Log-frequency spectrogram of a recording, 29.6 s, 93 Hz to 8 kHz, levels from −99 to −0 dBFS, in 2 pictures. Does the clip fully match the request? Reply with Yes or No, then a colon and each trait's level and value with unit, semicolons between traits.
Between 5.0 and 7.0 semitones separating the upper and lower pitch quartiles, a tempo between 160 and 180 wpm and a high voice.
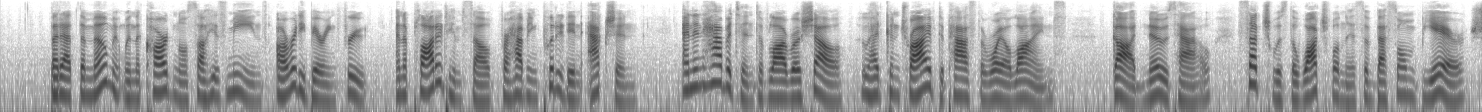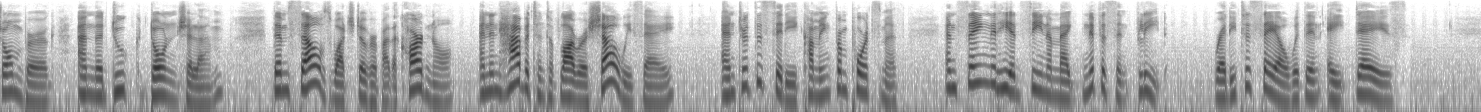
No: wide, 5.5 semitones; average, 165 wpm; medium, 175 Hz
